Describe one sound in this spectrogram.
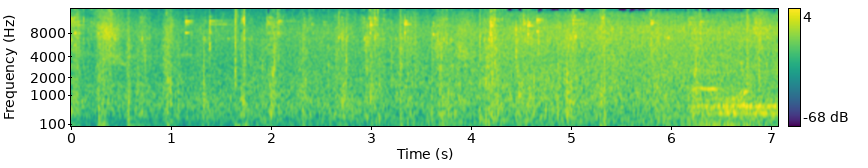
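Footsteps run quickly up stone steps.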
